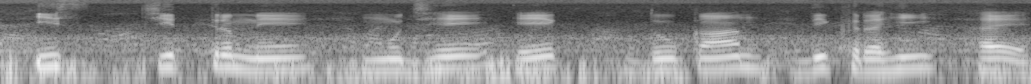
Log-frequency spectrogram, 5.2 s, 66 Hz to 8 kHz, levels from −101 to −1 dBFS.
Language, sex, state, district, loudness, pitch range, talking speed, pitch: Hindi, male, Madhya Pradesh, Katni, -19 LUFS, 135-155 Hz, 105 wpm, 145 Hz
